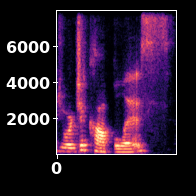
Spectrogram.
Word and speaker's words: Georgakopoulos: the listeners yeah so my name is georgiacopolis but georgia but since no one can ever say it or pronounce it spell it it's horrendous um i'm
